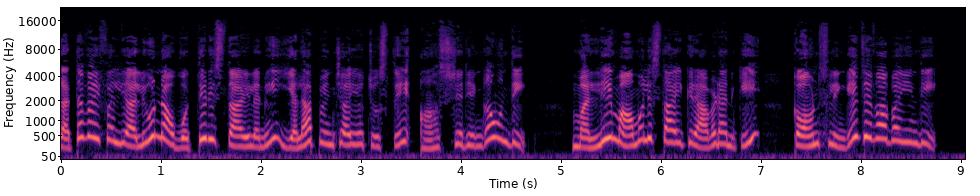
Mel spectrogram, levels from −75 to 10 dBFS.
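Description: Speech with generation loss all the way through: it's swirly, smeared and hollow, with soft blurred attacks and nothing above 16.5 kHz. That's likely from repeated MP3 re-encoding, roughly four passes at a rate that points to around 63 kbit/s, with each pass adding fresh quantisation damage.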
